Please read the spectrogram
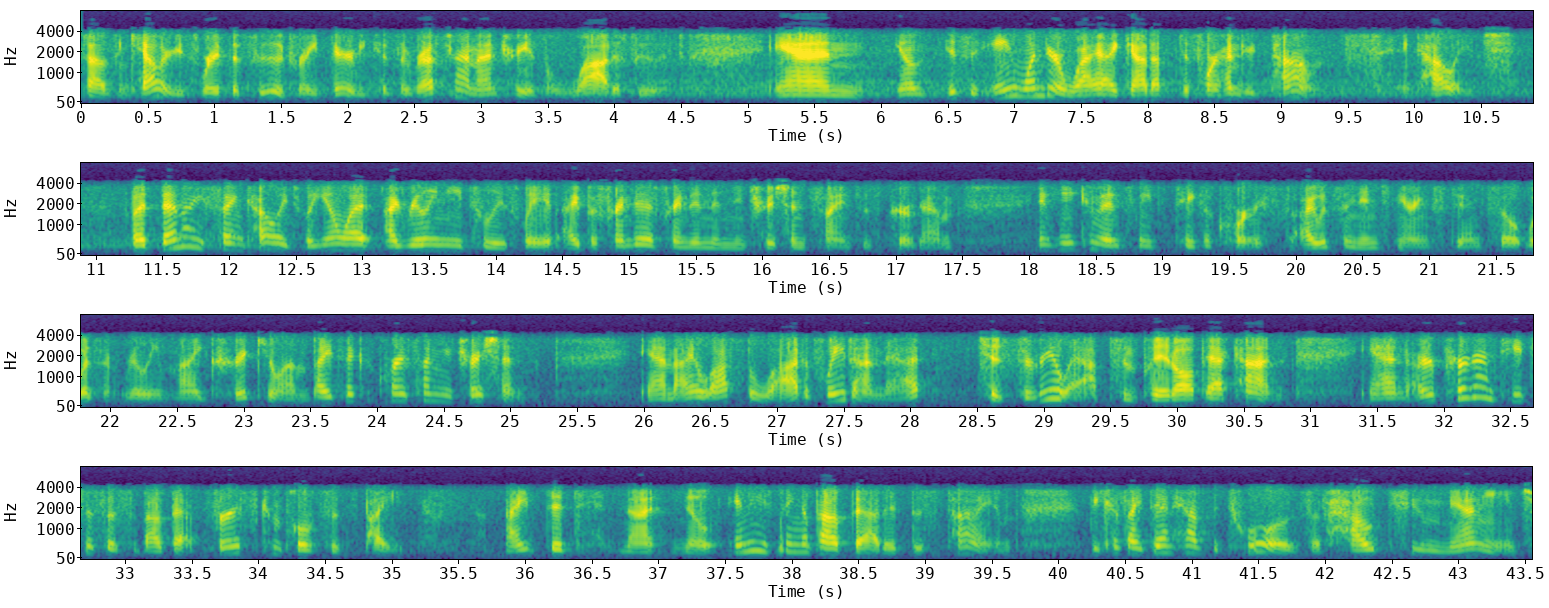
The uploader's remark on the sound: from the 100 Pounders Phone Meeting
